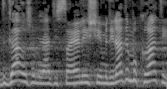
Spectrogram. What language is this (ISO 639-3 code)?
heb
